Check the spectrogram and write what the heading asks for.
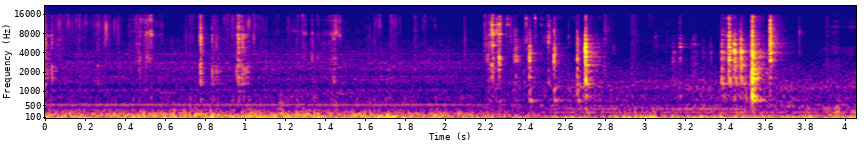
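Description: Faint, scattered clicks and light metal taps as the flat beater is fitted onto a stand mixer and its stainless steel bowl is handled, a few near the start and a quicker cluster in the second half.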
